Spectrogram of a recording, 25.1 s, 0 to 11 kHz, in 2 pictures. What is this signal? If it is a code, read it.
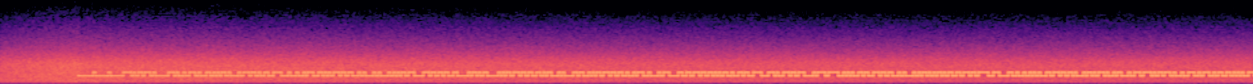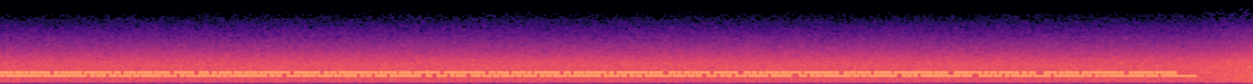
RTTY (50 baud, 450 Hz shift), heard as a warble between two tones, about 1370 Hz centre, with radio static. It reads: HAUSK WOQZR CKKSM LVDVS IBXLS PZKMI RPLOH METYL CKDDI TMPJU GDHBA QNNIY JJGJY ZCIFG KQLFF ODBWR NHYEO EBIUP GCJZU NXPIO MPAJT RKICY FXDTW QVZJU RKSAY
